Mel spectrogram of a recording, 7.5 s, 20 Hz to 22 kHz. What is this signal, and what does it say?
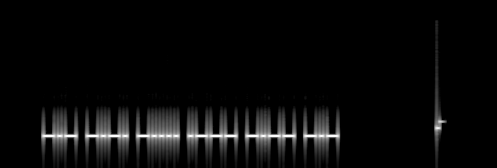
Morse code, heard as a keyed tone, about 22 wpm, 700 Hz. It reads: KC6JYK
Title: USA Call Signs Repeated 3x 22wpm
